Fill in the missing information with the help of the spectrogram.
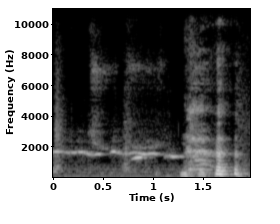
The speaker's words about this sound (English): I still need a whistle. Yeah, you still don't have a whistle. No, I just you gotta get a fancy whistle too. Maybe blow the whistle.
